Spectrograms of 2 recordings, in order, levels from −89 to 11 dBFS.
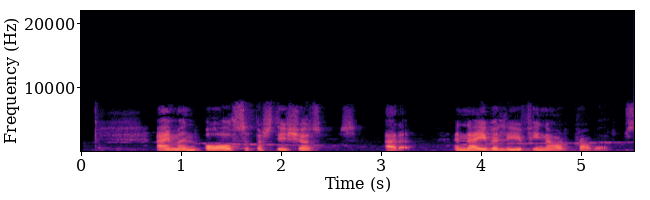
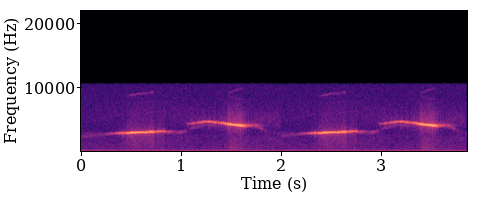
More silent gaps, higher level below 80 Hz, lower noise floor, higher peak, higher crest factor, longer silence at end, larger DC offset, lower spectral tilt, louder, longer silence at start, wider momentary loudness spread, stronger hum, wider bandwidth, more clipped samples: neither; second, -66 dBFS vs -50 dBFS; first, -49 dBFS vs -43 dBFS; about the same, -2 dBFS vs -4 dBFS; first, 20 dB vs 14 dB; about the same, 0 s vs 0.1 s; second, under 0.1% vs 0.7%; first, -5.5 dB/octave vs -0.5 dB/octave; second, -21 LUFS vs -14 LUFS; first, 0.75 s vs 0.3 s; second, 13 LU vs 17 LU; neither; second, 8 kHz vs 11 kHz; neither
